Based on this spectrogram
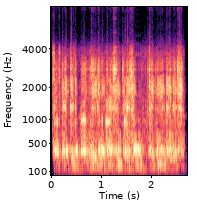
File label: taunt, combine charger; Half Life Alyx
